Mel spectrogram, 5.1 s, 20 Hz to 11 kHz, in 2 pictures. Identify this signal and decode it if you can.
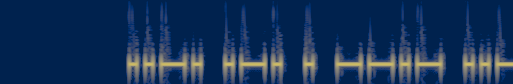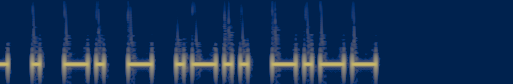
Morse code, heard as a keyed tone, about 30 wpm, 700 Hz. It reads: FREQUENTLY
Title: Sentences from Top 1300 Words - New Word Drill - 30wpm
